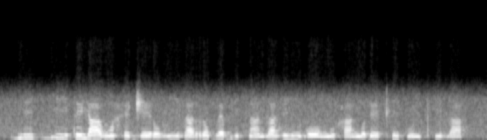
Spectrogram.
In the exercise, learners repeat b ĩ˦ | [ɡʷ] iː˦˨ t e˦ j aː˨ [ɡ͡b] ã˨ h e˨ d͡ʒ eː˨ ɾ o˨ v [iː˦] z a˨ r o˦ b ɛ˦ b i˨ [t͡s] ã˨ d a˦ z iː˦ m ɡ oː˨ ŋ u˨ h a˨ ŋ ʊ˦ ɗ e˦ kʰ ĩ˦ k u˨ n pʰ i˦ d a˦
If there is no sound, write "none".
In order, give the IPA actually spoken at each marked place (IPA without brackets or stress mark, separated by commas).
ɡ͡b, ɡʷ, iː˨, t͡s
